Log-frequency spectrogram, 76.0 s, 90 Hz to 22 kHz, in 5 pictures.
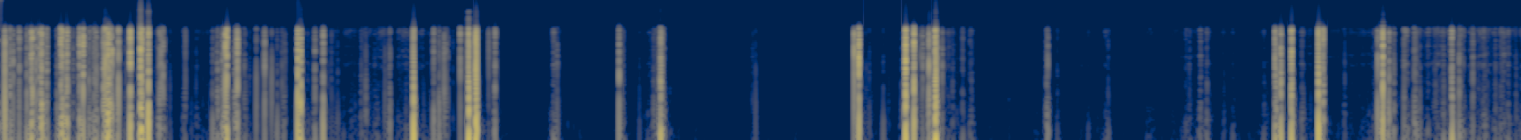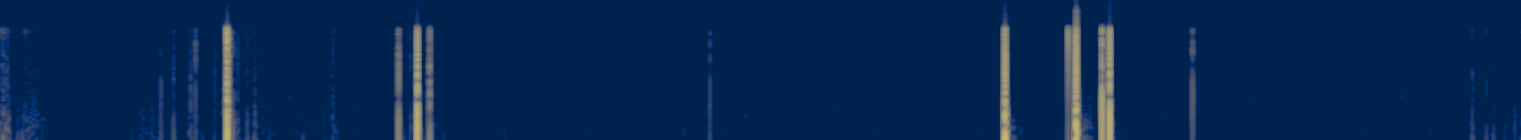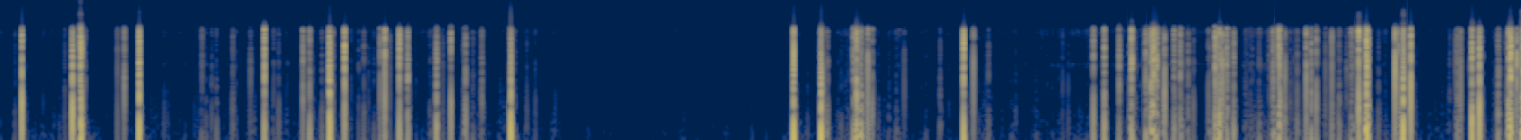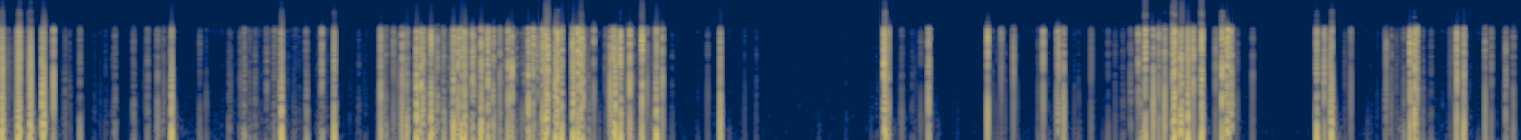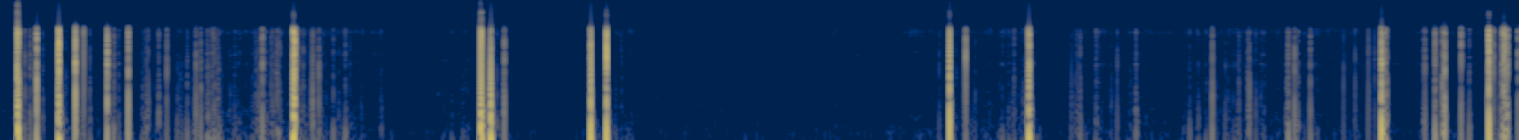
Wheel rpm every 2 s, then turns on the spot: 230, 230, 230, 230, 230, 230, 230, 230, 200, 190, 210, 220, 230, 230, 230, 230, 230, 240, 230, 230, 230, 220, 230, 240, 230, 220, 230, 230, 240, 230, 230, 200, 150, 110, 190, 210, 230, 230.
none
